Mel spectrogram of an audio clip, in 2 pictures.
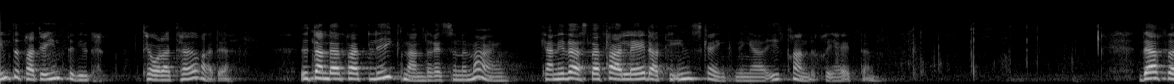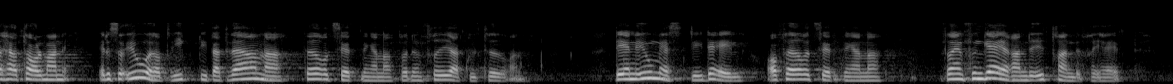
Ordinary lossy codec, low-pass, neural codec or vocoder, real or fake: Opus, 32 kbps; 7.2 kHz; none; real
